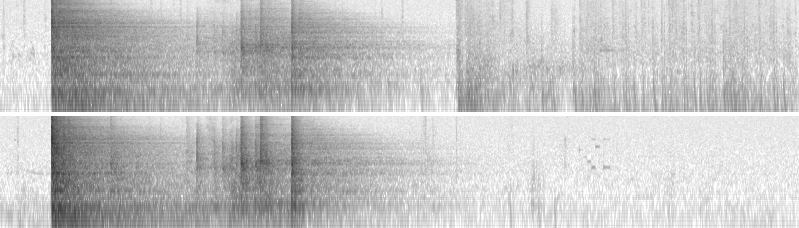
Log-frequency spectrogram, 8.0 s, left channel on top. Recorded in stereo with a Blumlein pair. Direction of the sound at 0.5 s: 25° right.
